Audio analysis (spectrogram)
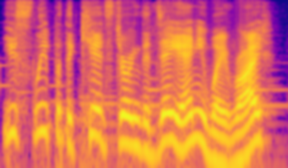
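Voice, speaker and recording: A woman's voice: medium pitch, very animated, quick pace, a bit bright, soft background music, pitched below the performer's own voice. A woman voicing a dismissive, scornful husband in a manga dub, speaking with belittling sarcasm. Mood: mocking. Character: dismissive, scornful husband of exhausted young mother.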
